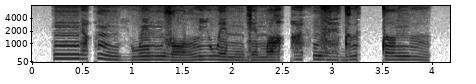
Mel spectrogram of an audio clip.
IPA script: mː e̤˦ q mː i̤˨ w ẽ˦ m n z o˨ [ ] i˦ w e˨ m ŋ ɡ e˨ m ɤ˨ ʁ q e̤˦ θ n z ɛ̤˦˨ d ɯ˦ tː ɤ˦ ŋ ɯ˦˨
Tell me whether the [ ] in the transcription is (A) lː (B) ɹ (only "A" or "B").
A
